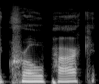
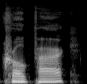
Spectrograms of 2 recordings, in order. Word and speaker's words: Croke Park: So I would say Crow Park instead of Croke Park.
